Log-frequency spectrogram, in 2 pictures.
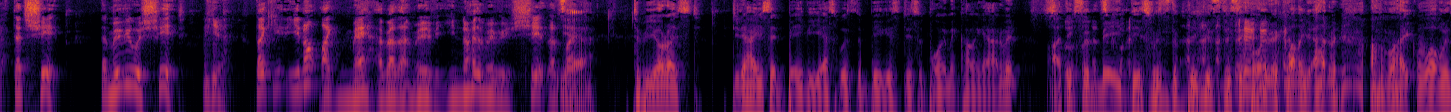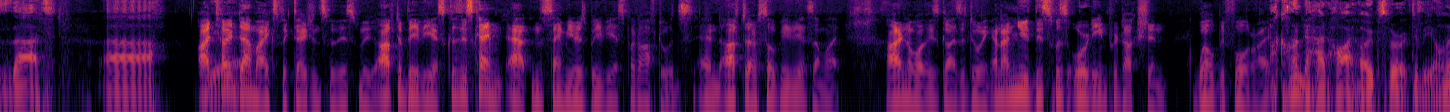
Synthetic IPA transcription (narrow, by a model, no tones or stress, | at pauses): kðɨtʃɪt̚ | ðɨt̚mʉviwʌz̥ʃɪt̚ | laɪkjɨjə˞nətˡlaɪk̚mæɨbaʊt̪̚ðɨt̚mʉvijɨnoʊðɨmʉviwʌz̥ʃɪt̚ðætsjlaæɪ̰tʰɨbiɔɹɨs | d̥ɨdⁿnhaʊjɨsɛd̚biviɛswʌzðɨbɪɡɨsd̥ɪsəpʰɔ̃ɪ̃nʔmɨ̃nkʰʌ̃mɪ̃ŋa̰ʊɾʌvɨt̚ | ʔa̰ɪθɪ̃ŋkfə˞miðɪswʌzðɨbɪɡɨsd̥ɪsɨpʰɔ̃ɪ̃nmɨ̃nkʰʌ̃mɪ̃ŋaʊɾʌvɨt̚ãɪ̃mlaɪkwʌt̚wʌzðətʔʌ | aɪtʰɜ̃˞ndãʊ̃nmaɪɛkspɛk̚tʰeɪʃn̩z̥fə˞ðɪsmʉvæftə˞biviɛskʰʌzðɪskʰẽɪ̃maʊɾ̃n̩ðɨsẽɪ̃mjɪɹɨzbiviɛsb̥ʌɾæftə˞wə˞dz̥ɨ̃næftə˞aɪsɔbiviɛsãɪ̃mlaɪk̚aɪdõʊ̃nːoʊwʌt̪̚ðizɡaɪzə˞dʉɪ̃ŋɨ̃naɪnjʉðɪswʌzl̩ˠɹɛɾiɨ̃npʰɹ̥ɨdʌkʃɨ̃n | wɛlˠbɨfɔɹɹaɪtaɪkʰãɪ̃ndɨ̰ɨ̰d̚ha̰ɪhoʊpsfə˞ɨ̰tʰɨbḭə̰̃n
